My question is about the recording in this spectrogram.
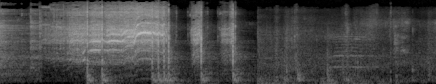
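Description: A steel spring snap clip and the wire of a cattle panel worked by hand: a loud metal scrape with a ringing squeal lasting about a second and a half, then several sharp metallic clicks as the clip is snapped and the panel shifts.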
